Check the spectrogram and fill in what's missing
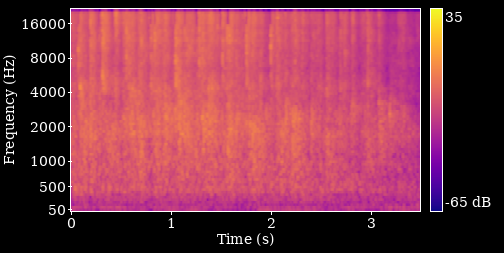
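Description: An audience applauding to welcome guests at a company gathering, dense continuous clapping, loud and sustained with no pauses.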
